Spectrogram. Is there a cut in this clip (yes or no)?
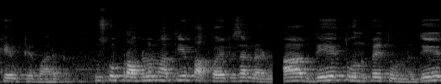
yes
